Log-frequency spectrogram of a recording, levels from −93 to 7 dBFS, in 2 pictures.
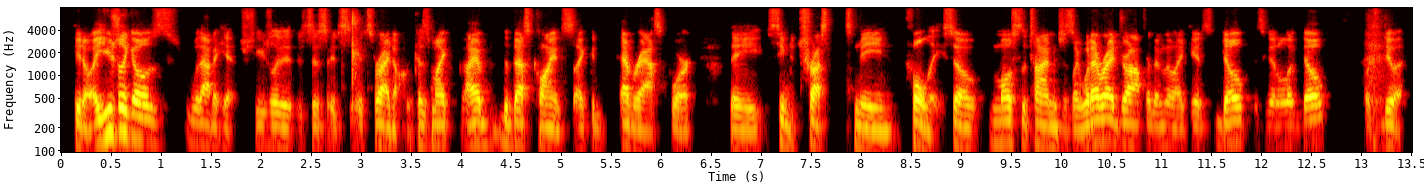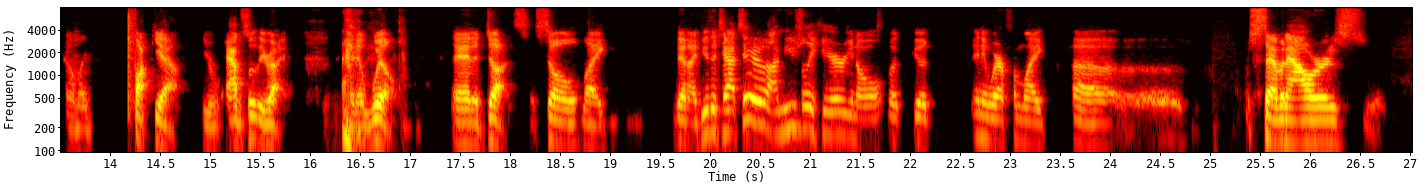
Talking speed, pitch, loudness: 205 wpm, 190 Hz, -23 LUFS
